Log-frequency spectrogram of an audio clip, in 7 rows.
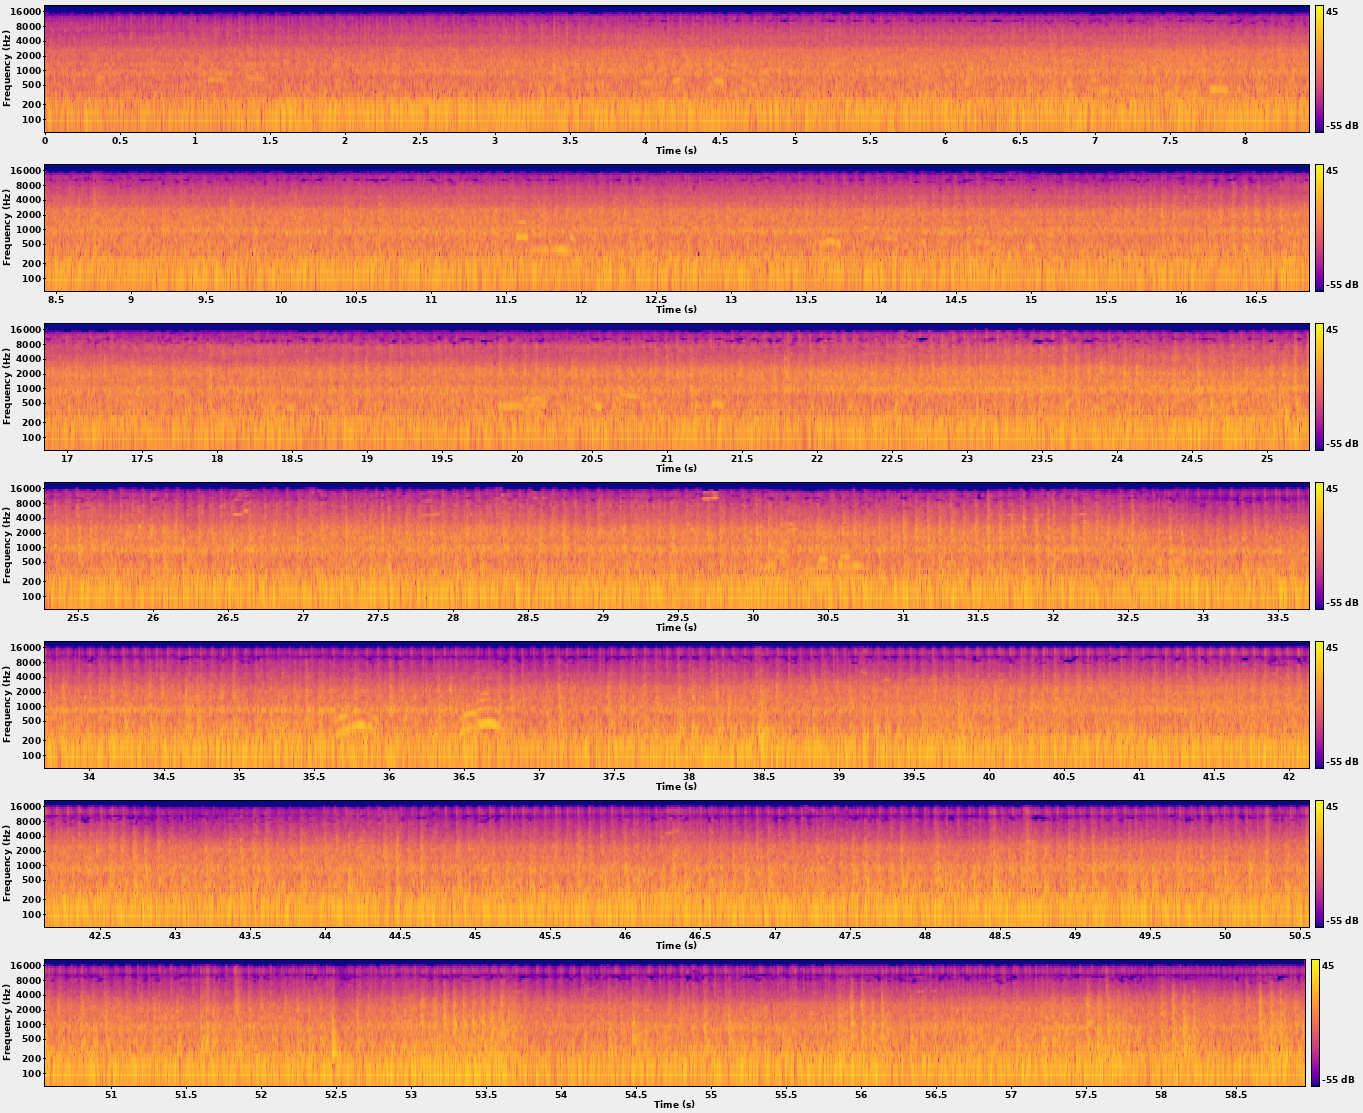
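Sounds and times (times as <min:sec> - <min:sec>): go-kart engines idling: 0:00.0 - 0:58.9
indistinct voices: 0:13.5 - 0:44.8.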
